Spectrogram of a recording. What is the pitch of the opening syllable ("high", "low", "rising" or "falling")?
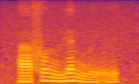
rising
